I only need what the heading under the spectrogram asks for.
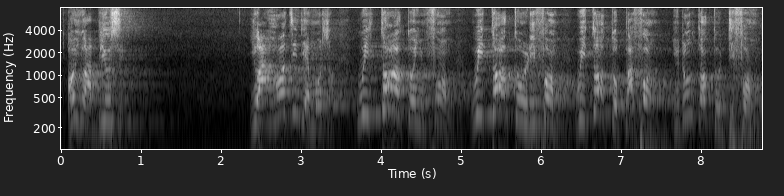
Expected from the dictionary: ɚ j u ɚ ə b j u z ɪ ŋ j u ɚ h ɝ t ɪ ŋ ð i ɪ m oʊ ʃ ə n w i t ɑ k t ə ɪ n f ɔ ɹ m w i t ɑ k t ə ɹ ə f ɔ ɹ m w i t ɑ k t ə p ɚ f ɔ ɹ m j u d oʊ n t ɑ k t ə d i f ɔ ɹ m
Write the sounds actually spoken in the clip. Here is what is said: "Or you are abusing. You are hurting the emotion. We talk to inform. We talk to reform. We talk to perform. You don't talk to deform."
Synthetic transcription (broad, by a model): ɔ j u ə b j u s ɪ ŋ j u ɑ h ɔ t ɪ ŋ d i ɪ m oʊ ʃ ə n w i t ɑ k t ə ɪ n f ɔ m w i t ɑ k t ə ɹ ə f ɔ m w i t ɑ k t ə p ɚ f ɔ m j u d oʊ n t ɑ k t ə d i f ɔ m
